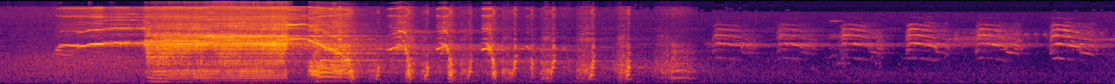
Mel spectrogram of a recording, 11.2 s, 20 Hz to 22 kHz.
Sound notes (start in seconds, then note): 1.0 elk bugles; 7.4 birds chirping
